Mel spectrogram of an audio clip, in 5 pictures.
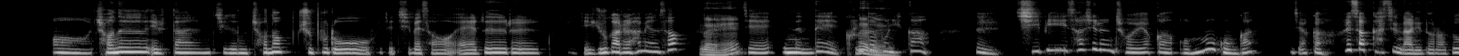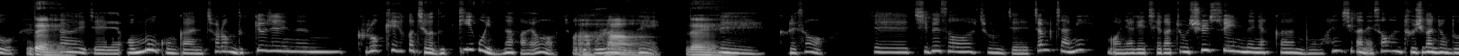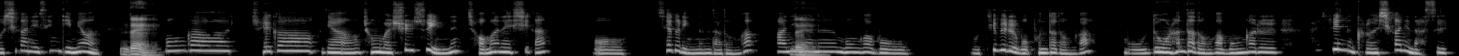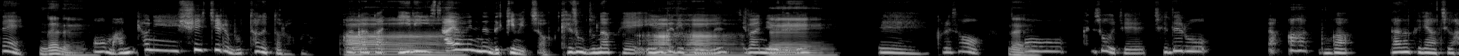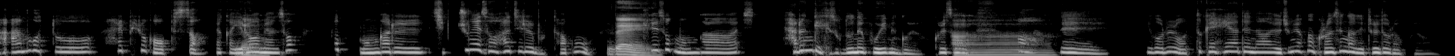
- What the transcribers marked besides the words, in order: laughing while speaking: "회사까진"; other background noise
- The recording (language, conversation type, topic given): Korean, advice, 집에서 편안하게 쉬거나 여가를 즐기기 어려운 이유가 무엇인가요?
